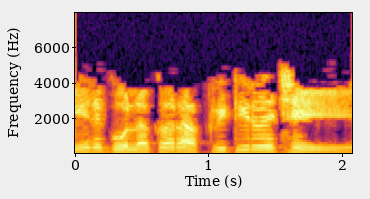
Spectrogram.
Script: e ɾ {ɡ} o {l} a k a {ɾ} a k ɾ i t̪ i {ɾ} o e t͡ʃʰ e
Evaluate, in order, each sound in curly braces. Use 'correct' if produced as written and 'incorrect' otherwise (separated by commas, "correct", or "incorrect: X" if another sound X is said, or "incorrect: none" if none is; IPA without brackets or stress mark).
correct, correct, correct, correct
